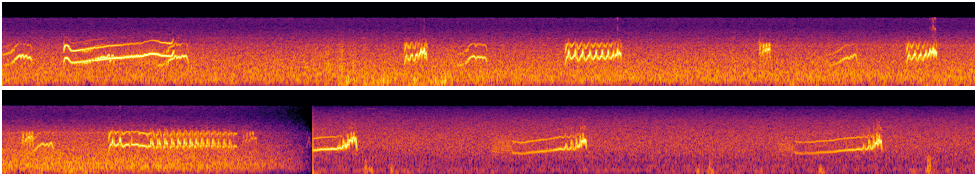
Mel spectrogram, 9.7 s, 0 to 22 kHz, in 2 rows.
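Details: Western snowy plovers on their Ormond Beach nesting grounds in Oxnard, California, 2018, via trail camera: buzzy rattling notes and looping slurred calls, then after a cut a few separate rising and falling whistles.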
